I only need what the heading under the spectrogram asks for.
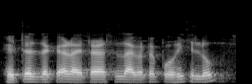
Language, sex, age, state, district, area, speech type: Assamese, male, 60+, Assam, Golaghat, urban, spontaneous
